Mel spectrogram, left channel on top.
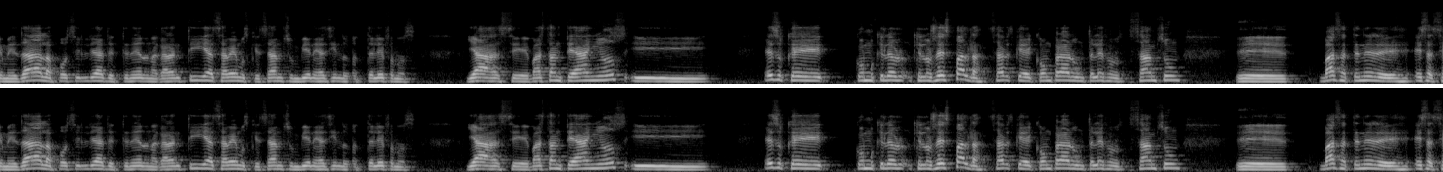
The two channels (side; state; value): both; identical; correlation 1.00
